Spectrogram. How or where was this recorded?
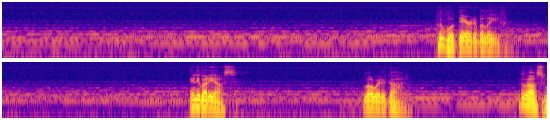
large echoing room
